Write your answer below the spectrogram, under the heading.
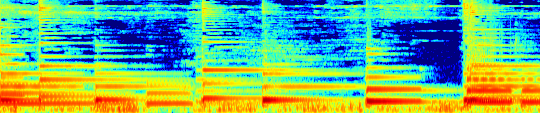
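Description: Ukulele played fingerstyle: a slow phrase of about nine plucked single notes and two-string chords, each ringing on into the next.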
